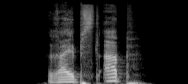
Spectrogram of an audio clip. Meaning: second-person singular present of abreiben
- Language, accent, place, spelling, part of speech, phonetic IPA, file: German, Germany, Berlin, reibst ab, verb, [ˌʁaɪ̯pst ˈap], De-reibst ab.ogg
